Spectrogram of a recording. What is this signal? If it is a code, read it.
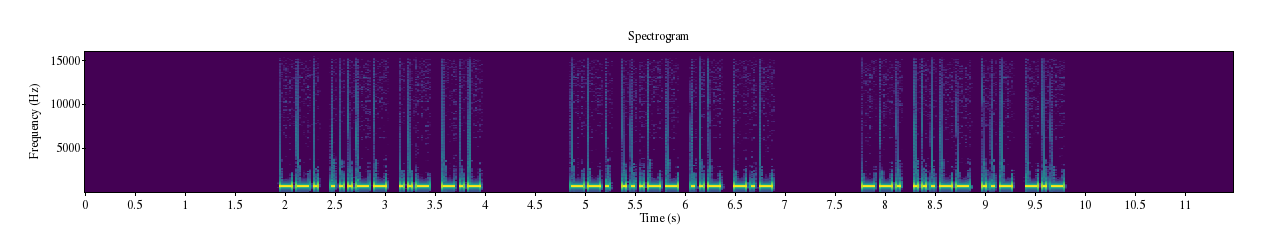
Morse code, heard as a keyed tone, about 28 wpm, 700 Hz. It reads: G3UK G3UK G3UK
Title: DXCC-100 Call Signs - 4 Characters - Repeated 3x - 28wpm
